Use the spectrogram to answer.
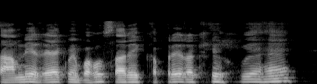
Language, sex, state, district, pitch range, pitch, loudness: Hindi, male, Jharkhand, Ranchi, 110-125 Hz, 120 Hz, -20 LUFS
